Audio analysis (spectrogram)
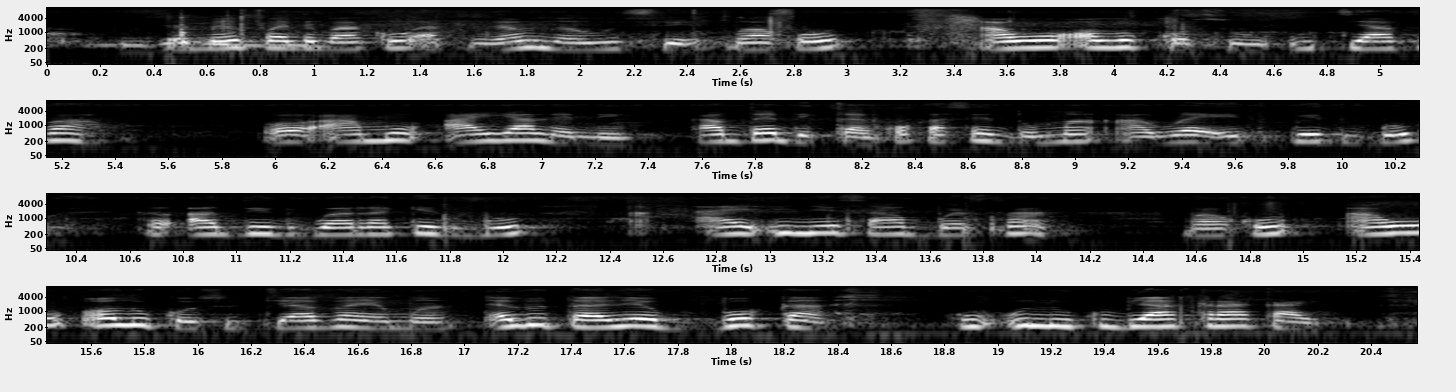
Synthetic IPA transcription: ɛ˨mɛ˦fɛ˦dɪ˨ba˨kʊ˦a˨ti˨a˨˦mu˦na˨wu˦se˨ba˨kʊ˦a̰˨wʊ˦ʔɔ̰˦lʊ˦kɔ˨su˨u˨ti˦a˨va˦˨ | a̰˨mʊ˦a˨˦ja˦lɛ˨nɪ˨ | ka˨dʊ˦ɛ˦dɪ˨ka˨kɔ˦ka˨sɛ˦dʊ˨ma˦ʔa̰˨ɾu˦a˦e˨du˨ɡ͡be˦˨du˨ɡ͡bo˦ | kʔa˨dʊ˦e˨du˨ɡ͡bo˨˦a˨ɾa˦ke˦du˨ɡ͡bo̰˦˨ | i˦ɲe˦sa˨bʊ˨ɛ˨fa˦ | ba˨kʊ˦a̰˨wʊ˦ʔɔ˦lʊ˦kɔ˨su˨u˨ti˨a˨va˦˨jɛ˨mu˨a˨e˦lu˦ta˨li˦e˦bo˦ka˨ | ku˦ʔu˦nu˨ku˦bi˦a˦kɾa˦ka˨i˨

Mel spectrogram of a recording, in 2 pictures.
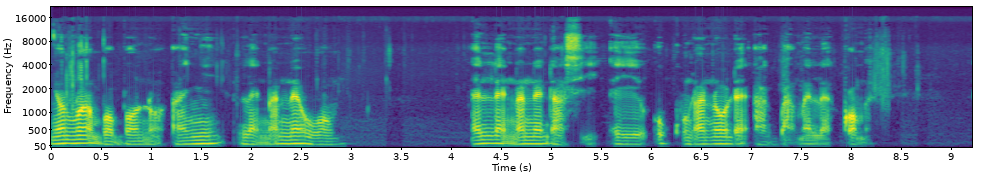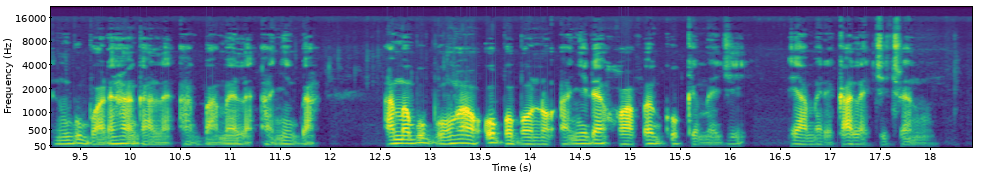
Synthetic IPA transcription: ɲɔ̃˦nũ˦a˦bɔ˨bɔ˨nɔ̃˨a˨ɲĩ˦lɛ˨nã̰˦nɛ̃˦wɔ˨m | ɛ˦lɛ˦nã˦nɛ̃˦ɖa˨si˨e˦jɛ˦wo˦ku˦nã˦nɛ̃˦wo˦ɖɛ̰˦ʔa˨ɡ͡ba˨mɛ̰̃˦lɛ̰˨kɔ˦mɛ̃˨ | nũ˦bu˦bu˨a̰˨ɖɛ˦ɦã̰˦ɡa˨lɛ̰˨ʔa˨ɡ͡ba̰˨mɛ̰̃˦lɛ̰˨ʔa˨ɲĩ˦ɡ͡ba̰˦ | a˨mɛ̃˨bu˦bu˨wɦã˦wʔo˦bɔ˨bɔ˨nɔ̃˨ʔa˨ɲĩ˦ɖɛ˦xɔ˨a˨ɸɛ˦ɡo˦kɛ˨mɛ̰̃˨d͡ʑi˦ | e˦ja˨mɛ̃˨ɖɛ˨ka˦lɛ˨t͡ɕi˨t̪ɾɛ˨nũ˦

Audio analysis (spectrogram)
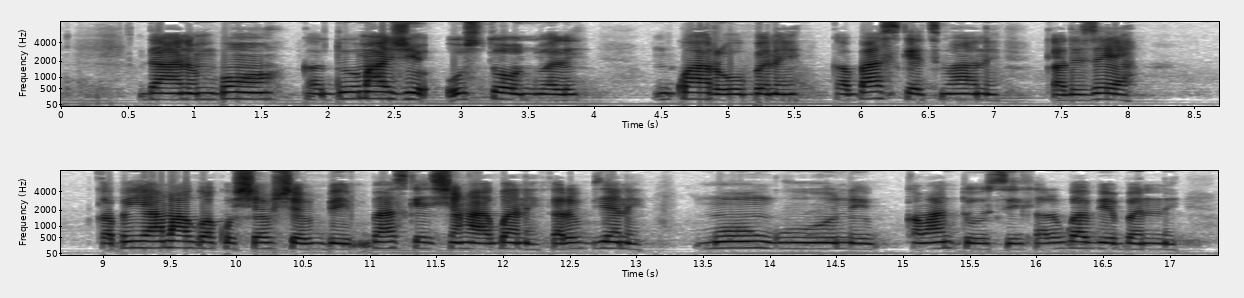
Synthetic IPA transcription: daː˨nɨ˨m̩˨bɔ˦ŋɔ˦ka˨doː˦maː˦ʒɛ˦o˦stɔ˦ɲɔ˦lɨ˦ | ŋ̩˦ka˦ɾɨ˨o˦bɨ˦nɨ˦ka˨ba˦ske˨tmaː˦nɨ˨ka˨dɨ˨za˦ja˨ | ka˨bɨ˦n˦jaː˦maː˦ɡa˦ko˨ʃɛ˦bʃɛ˦bbi˨ba˦skɛ˨tʃɛ˦ŋa˨ɡ͡ba˦nɨ˨ka˨dɨ˦bi˦ɛ˦nɨ˨ | moː˦ŋ̩˦ɡuː˦nɨ˨ | ka˨ma˦n˦toː˦˨sɨ˦ka˨dɨ˦ɡa˦bɛ˦bɨ˦nːɨ˨

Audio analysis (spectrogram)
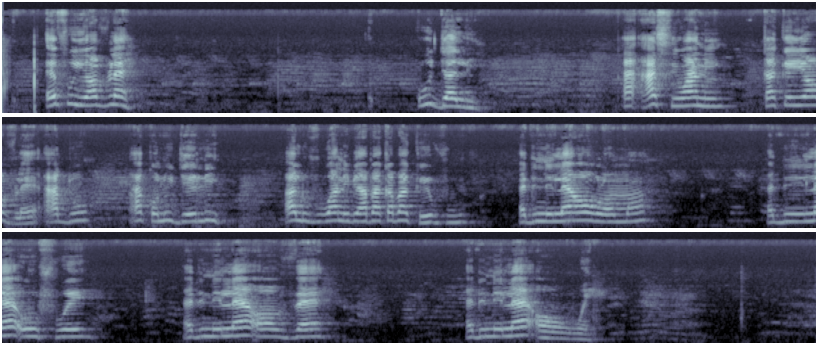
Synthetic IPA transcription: e˦fu˦jɔ˦vlɛ˦˨ | u˦d͡ʒa˨li˨ | a˦ʔa˨sɪ˨wa˦nɪ˦ | ka˦kɛ˦jɔ˦vlɛ˨a̰˨dʊ˦a̰˦kɔ˨nũ˦d͡ʒe˨˦li˦ | a˨lu˨vu˨wa˦nɪ̃˦bɪ˦a˨ba˦ka˦ba˦ke˨˦vu˦ | ɛ˨dɪ˨nɪ˨lɛ˦ɔ˦ɣlɔ˨mɔ˦ | ɛ˨dɪ˨nɪ˨lɛ˦o˨fu˨e˦ | ɛ˨dɪ˨nɪ˨lɛ˦ɔ˨vɛ˦ | ɛ˨dɪ˨nɪ˨lɛ˦ʔɔ˨wɛ˨

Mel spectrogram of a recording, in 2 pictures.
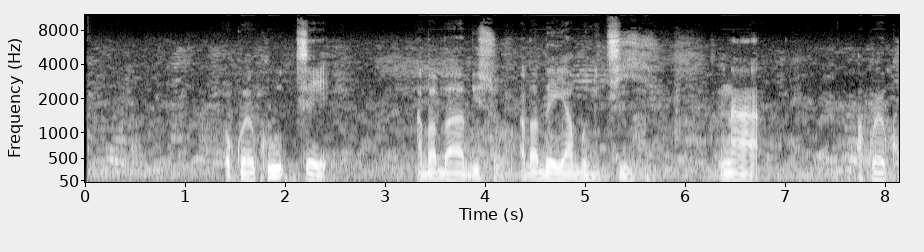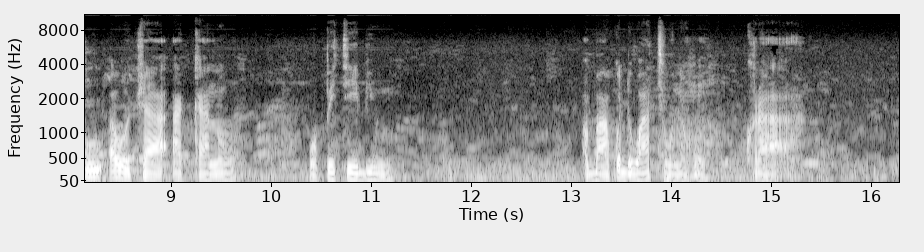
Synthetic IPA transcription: ɔ˨kʷʰæː˨kʰu˦tʰɪ˨ | a˨ba˦baː˨bi˦sʊ˨a˨ba˦ba˦ja˦bʊ˨nɪ̃˨tʰi˦ | nã˨ | a˨kʰʷa˨kʰu˦a˦wɔ˨t͡ɕᶣa˦˨ʔa˨kʰa˨nʊ̃˦ | wɔ˨pe˦tʰe˦bi˦mũ˨ | ɔ˨baː˨kʊ˦dɪ˨wɔ˨a˦tʰɪ˨wnʊ̃˨ɦʊ̃˦kʰʊ˦ɾa̰ː˨

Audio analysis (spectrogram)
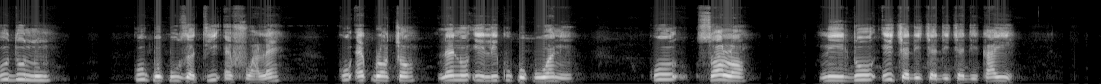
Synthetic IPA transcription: ŋu˦d̪u˦nũ˦ | ku˦k͡po˨k͡pu˨zɛ˨t̪i˦ʔɛ˨fu˨a˨lɛ˦ | ku˦ʔɛ˦k͡plɔ˦t͡ʃɔ˦ | lɛ˦nũ˦ʔe˦li˦ku˦k͡po˨k͡pu˨a˦nĩ˨ | ku˦ | sɔ˦lɔ˨ | nĩ˨ɖo˦e˦t͡ʃɛ˨ɖe˨t͡ʃɛ˨ɖe˨t͡ʃɛ˨ɖe˨ka˦je˦˨

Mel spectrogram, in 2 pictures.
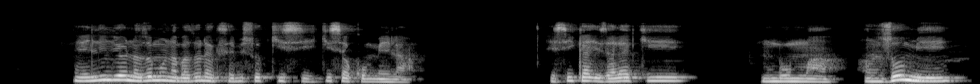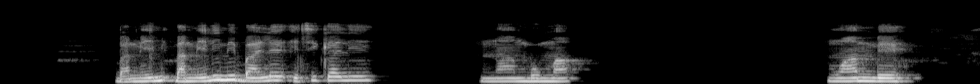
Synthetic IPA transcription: ne˨li˦li˦o˦na˨zo˦mɔ˦na˨ba˨zo˦la˨ki̥˨sa˨bi˦so˦ki˦si˨ki˦si˦ja˨ko˨me˨la˨ | e˨si˦ka˦e˨za˨la˦kʰi˦ | mbu˨ma˨ | nzo˦mi˨ | ba˨me˨li˦mi˦ba˨le˦e˨ti˦ka˦li˦ | na˨mbu˨ma˨ | mwa˦mbɛ˦

